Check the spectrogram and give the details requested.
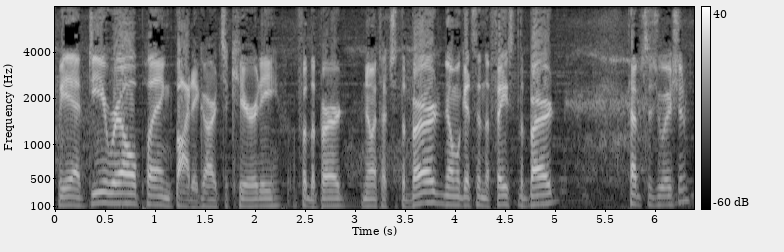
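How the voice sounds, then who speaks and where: Bright-voiced male game master. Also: mid-range voice, a little fast. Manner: loose, rambling, many restarts. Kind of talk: narrating a tabletop game.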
